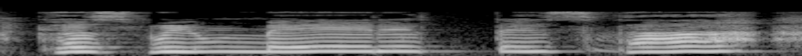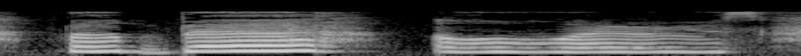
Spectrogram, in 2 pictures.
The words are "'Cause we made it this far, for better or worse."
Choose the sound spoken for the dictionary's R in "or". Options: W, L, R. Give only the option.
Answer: L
